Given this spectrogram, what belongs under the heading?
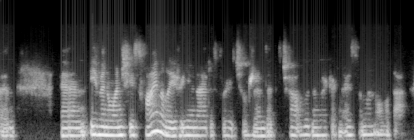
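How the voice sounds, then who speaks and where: A woman's somewhat breathy voice at medium pitch and a fairly quick pace. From Iran. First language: Persian or Kurdish. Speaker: writer. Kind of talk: panel discussion.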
